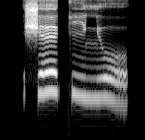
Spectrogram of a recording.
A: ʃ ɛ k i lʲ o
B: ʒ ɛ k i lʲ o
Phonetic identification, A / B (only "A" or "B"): A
